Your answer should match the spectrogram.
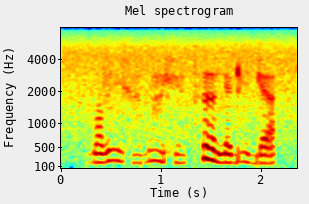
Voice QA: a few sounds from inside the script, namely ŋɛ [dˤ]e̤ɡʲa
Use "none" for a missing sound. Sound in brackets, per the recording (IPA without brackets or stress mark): ɖ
